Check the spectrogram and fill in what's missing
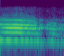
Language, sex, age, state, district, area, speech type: Odia, female, 45-60, Odisha, Angul, rural, conversation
